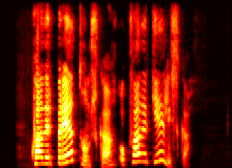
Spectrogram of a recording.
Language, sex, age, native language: Icelandic, female, 50-59, Icelandic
